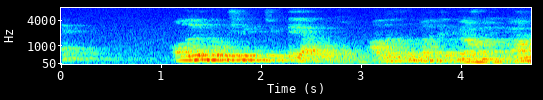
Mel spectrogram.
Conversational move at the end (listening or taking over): taking over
